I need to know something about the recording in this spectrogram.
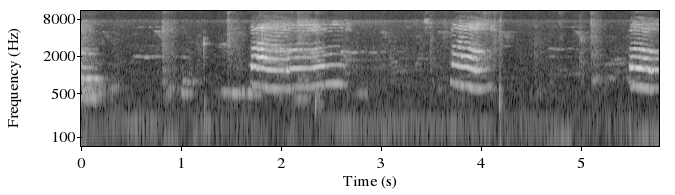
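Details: Several loud, rich meows from a cat: a long wavering cry, a shorter falling one a second later, then the start of another at the end, over low hum and faint clicks.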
